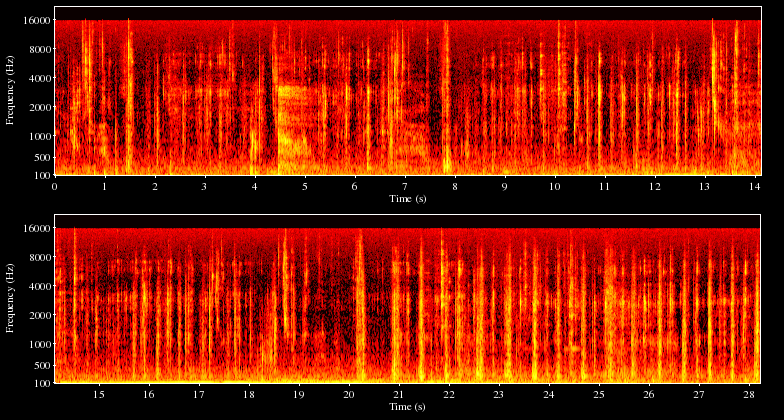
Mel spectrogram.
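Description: Close-miked chewing of spicy sundae gukbap (Korean pork and blood-sausage soup), with frequent short clicks of the spoon and chopsticks against the pan and bowl. Under it runs a steady low hum from wind and rain, louder for a few seconds in the middle.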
